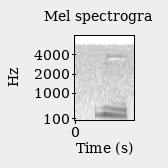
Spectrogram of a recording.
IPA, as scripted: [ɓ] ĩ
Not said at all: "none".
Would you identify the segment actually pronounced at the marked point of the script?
ɓ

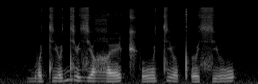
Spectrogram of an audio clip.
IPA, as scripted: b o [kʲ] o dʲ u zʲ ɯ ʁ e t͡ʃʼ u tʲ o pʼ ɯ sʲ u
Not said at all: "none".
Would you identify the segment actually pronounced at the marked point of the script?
tʲ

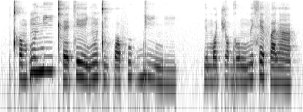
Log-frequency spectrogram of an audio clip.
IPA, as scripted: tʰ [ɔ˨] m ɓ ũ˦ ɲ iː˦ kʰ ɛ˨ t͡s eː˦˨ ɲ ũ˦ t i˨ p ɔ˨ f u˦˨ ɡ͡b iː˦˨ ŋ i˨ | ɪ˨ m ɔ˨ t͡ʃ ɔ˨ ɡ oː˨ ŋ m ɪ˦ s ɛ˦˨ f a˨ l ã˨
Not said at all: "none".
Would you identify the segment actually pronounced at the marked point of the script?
ɔ˨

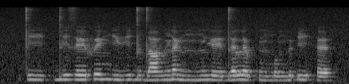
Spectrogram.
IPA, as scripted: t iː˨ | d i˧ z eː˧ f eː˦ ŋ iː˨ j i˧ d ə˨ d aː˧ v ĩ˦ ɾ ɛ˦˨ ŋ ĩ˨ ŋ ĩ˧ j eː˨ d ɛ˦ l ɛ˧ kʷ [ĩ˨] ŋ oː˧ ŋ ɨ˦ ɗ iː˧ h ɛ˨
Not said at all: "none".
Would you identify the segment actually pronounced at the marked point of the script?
ĩ˨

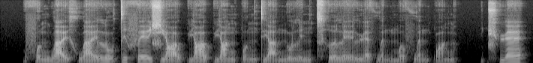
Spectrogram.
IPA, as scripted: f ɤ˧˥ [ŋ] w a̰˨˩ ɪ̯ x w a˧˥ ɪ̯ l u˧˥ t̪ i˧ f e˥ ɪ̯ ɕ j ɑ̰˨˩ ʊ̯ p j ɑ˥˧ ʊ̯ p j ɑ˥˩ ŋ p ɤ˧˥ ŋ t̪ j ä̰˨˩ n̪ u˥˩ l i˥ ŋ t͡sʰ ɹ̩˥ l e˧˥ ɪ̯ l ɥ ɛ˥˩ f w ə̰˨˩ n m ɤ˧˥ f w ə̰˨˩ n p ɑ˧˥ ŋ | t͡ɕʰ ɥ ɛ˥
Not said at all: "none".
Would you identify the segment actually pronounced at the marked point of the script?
ŋ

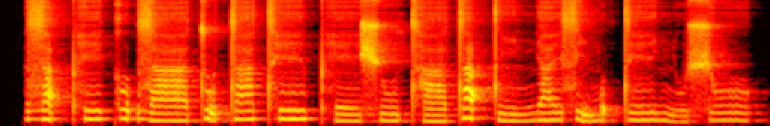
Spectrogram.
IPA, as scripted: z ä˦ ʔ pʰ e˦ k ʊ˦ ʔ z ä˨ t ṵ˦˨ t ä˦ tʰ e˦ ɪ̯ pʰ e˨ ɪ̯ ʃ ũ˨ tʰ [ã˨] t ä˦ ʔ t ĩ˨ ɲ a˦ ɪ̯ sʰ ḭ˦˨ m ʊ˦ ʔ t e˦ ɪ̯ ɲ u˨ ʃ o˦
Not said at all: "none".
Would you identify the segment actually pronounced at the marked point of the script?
ä˨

